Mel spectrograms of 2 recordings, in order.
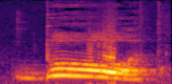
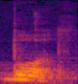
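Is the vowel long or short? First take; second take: long; short. First: The vowel is held long. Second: The vowel is cut short. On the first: The speaker calls it right. "Довгим буде голосний звук також у разі подвоєння літер" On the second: The speaker calls it wrong. "А не"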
